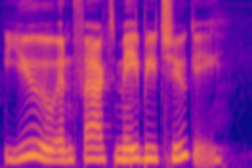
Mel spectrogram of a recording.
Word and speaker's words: cheugy: Have you heard the term, I don't know if I'm pronouncing it right, chuggy? – I don't know. Describe it. – It's, well, first of all, it's spelt C-H-E-U-G-Y. – C-H? – E-U-G-Y. Chuggy.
